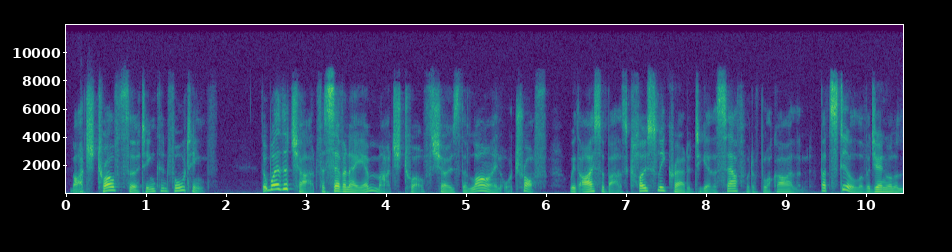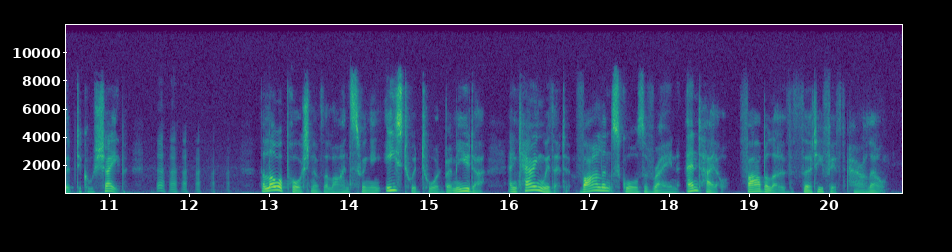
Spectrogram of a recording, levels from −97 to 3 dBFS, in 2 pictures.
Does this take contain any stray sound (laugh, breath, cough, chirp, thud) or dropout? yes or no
yes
